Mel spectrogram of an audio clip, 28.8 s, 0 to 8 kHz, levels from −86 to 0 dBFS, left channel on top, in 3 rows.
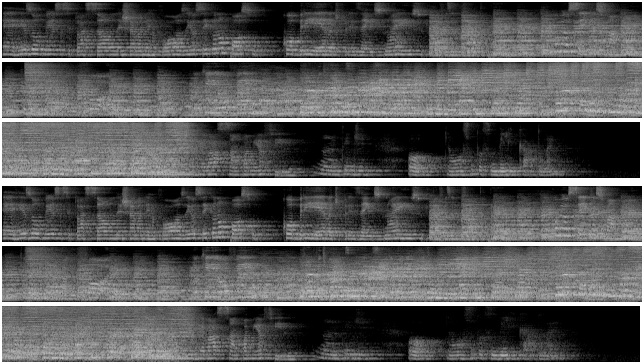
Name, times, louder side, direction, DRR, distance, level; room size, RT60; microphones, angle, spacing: voice 1, 0.0-3.8 4.2-7.7 8.0-9.6 9.9-11.4 11.9-12.1 12.4-13.5 14.0-16.9 17.8-23.6, right 1 dB, 25° right, 1 dB, 0.7 m, -34 dB
sound 1, 6.4-21.9, equal, 10° left, 1.9 m, -26 dB
sound 2, 9.9-10.8 11.3-22.0, left 3 dB, 65° left, 1.4 m, -29 dB
voice 2, 17.6-18.1 23.9-24.8 25.3-25.6 25.9-27.5, left 1 dB, 50° left, 3 dB, 0.8 m, -38 dB
7.1 x 5.3 x 3.3 m, 1.2 s
head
